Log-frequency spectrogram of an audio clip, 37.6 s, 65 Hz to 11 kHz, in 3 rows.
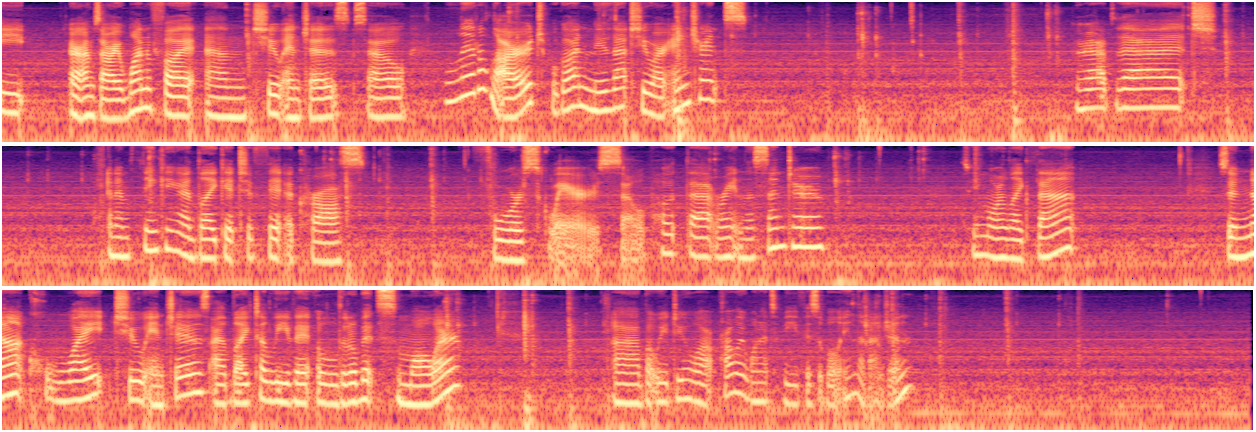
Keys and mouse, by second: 5.1 g, 6.8 KP_7, 8.3-8.6 middle drag, 8.6 z, 9.8 middle drag, 10.0 middle click, 10.2 middle click, 10.5 g, 14.0 s, 16.7 middle click, 17.3-19.6 middle drag, 17.8 g, 20.9 s, 22.4-24.4 middle drag, 29.5 z, 30.3 KP_3, 32.3-34.1 drag, 33.7 z, 34.1 middle click, 36.7-37.5 drag.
